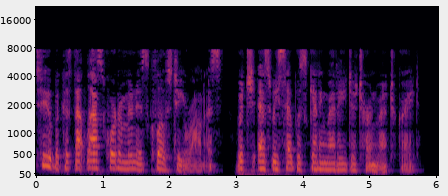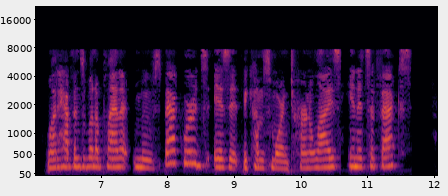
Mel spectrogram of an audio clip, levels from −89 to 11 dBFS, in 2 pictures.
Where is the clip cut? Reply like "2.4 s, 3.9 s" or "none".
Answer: 10.6 s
